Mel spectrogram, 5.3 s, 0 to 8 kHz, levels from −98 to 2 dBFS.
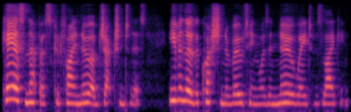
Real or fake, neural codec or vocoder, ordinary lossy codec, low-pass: fake; codec, 16 kHz in and 24 kHz out, 1 kbps, XY-Tokenizer; MP3, 64 kbps; 7.2 kHz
